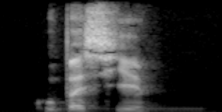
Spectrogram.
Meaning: second-person plural imperfect subjunctive of couper
- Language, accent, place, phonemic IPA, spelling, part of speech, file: French, France, Lyon, /ku.pa.sje/, coupassiez, verb, LL-Q150 (fra)-coupassiez.wav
